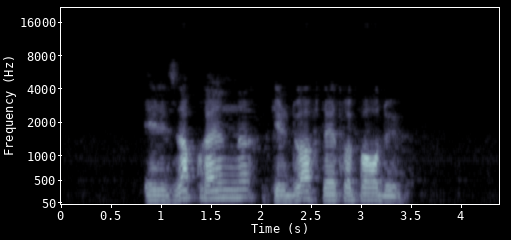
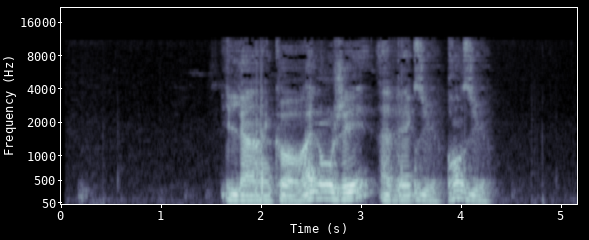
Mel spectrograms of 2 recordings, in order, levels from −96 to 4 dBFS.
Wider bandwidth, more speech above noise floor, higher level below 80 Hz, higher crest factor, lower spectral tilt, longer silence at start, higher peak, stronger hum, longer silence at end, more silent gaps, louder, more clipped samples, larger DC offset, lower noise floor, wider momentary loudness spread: second, 6.8 kHz vs 11.5 kHz; first, 52 dB vs 45 dB; second, -74 dBFS vs -42 dBFS; about the same, 20 dB vs 18 dB; first, -9 dB/octave vs -6 dB/octave; second, 0.85 s vs 1.6 s; second, -14 dBFS vs -4 dBFS; neither; first, 1 s vs 0.85 s; neither; second, -33 LUFS vs -19 LUFS; neither; neither; first, -84 dBFS vs -63 dBFS; first, 13 LU vs 9 LU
